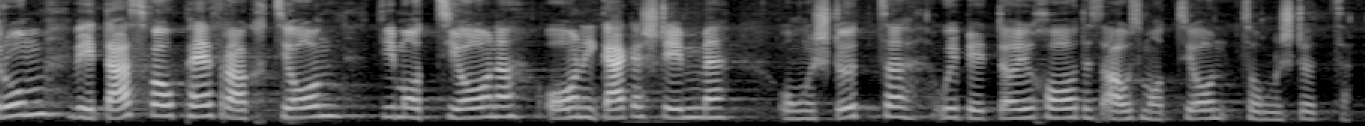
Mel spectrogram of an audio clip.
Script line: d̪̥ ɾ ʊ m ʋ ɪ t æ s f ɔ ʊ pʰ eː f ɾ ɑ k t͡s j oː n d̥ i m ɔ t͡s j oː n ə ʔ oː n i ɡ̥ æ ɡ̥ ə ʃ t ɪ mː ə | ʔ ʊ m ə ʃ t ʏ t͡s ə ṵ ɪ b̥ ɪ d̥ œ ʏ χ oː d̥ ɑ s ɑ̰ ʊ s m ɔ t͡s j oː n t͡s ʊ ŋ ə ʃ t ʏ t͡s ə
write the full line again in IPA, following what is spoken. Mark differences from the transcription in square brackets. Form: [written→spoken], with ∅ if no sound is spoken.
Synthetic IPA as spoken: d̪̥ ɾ ʊ m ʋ ɪ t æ s f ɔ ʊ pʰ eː f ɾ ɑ k t͡s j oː n d̥ i m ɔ t͡s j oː n ə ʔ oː n i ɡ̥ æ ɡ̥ ə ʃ t ɪ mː ə | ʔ ʊ [m→ŋ] ə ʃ t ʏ t͡s ə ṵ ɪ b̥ ɪ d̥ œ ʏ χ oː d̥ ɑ s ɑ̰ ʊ s m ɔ t͡s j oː n t͡s ʊ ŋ ə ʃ t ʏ t͡s ə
